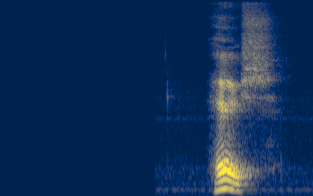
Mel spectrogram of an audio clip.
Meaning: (adjective) 1. friendly, polite 2. real, genuine 3. impressive for being indistinguishable from the real thing; nothing less than; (adverb) really, actually, genuinely
- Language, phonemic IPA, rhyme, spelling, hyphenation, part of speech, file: Dutch, /ɦøːs/, -øːs, heus, heus, adjective / adverb, Nl-heus.ogg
